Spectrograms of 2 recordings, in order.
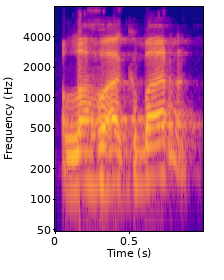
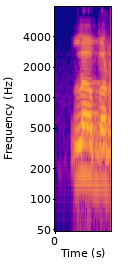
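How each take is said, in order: First: It is said slowly and fully. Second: It is said fast and clipped.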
